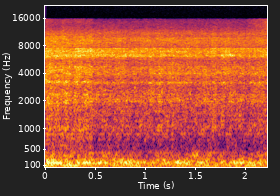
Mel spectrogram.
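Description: A shrimp cutter's engine running at a steady low drone, heard from inside the wheelhouse.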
